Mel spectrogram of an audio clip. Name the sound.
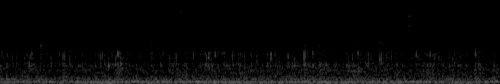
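pot of water coming to a boil for rice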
